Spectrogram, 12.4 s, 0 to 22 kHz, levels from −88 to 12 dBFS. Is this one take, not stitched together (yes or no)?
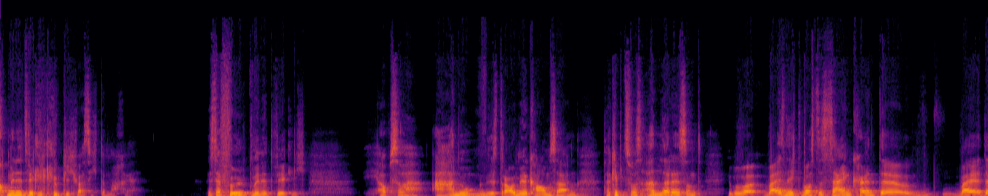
yes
